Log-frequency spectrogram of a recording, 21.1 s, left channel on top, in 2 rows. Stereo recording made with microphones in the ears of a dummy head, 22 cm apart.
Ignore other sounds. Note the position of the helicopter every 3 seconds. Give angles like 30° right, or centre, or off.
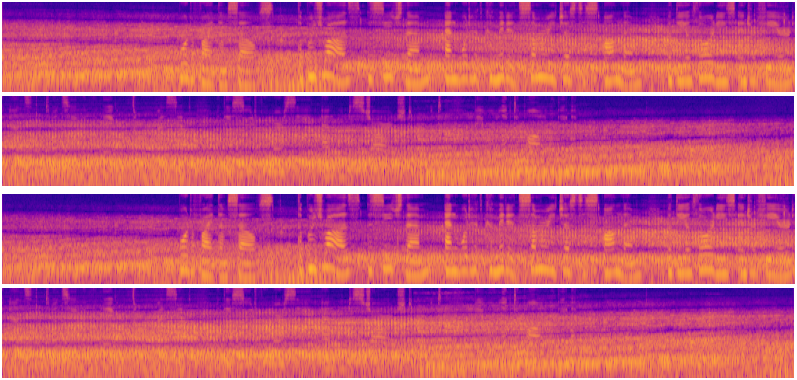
50° left, 40° left, 20° left, 10° right, 40° right, 60° right, 70° right.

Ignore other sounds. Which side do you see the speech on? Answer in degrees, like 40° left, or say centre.
20° right.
